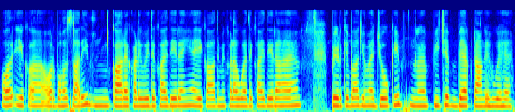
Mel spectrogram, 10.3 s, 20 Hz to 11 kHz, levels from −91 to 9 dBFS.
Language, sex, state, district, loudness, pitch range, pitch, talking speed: Hindi, female, Maharashtra, Solapur, -16 LUFS, 215-225 Hz, 220 Hz, 205 wpm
